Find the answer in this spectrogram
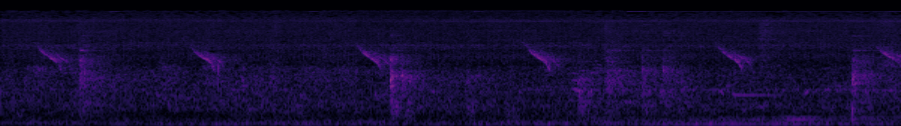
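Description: A bird calling over and over, one short falling note about once a second. A few sharp knocks, like footsteps, and a faint low hum lie underneath.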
